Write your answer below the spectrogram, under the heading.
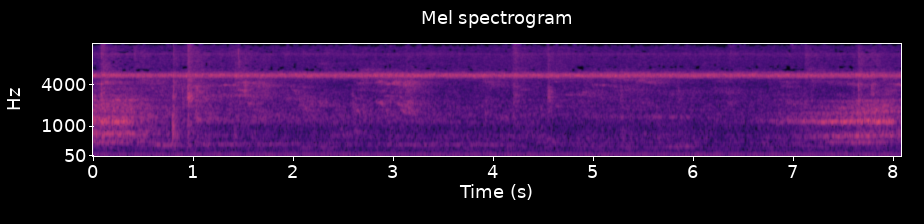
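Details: Howler monkeys heard but unseen at Tikal, Guatemala, around 6am: distant, muffled roaring swells at the start and again near the end, with a steady high insect whine and low hum between them.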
